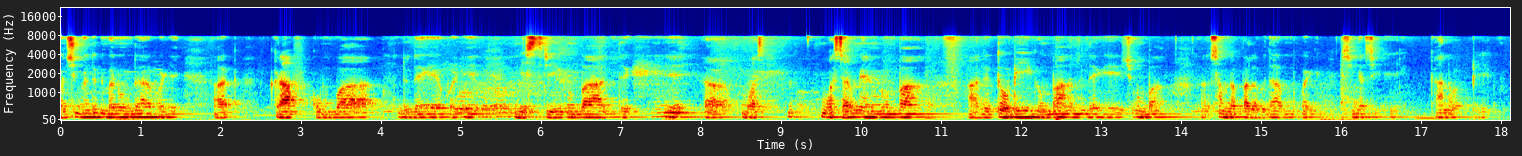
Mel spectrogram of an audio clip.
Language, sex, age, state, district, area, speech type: Manipuri, male, 30-45, Manipur, Thoubal, rural, spontaneous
